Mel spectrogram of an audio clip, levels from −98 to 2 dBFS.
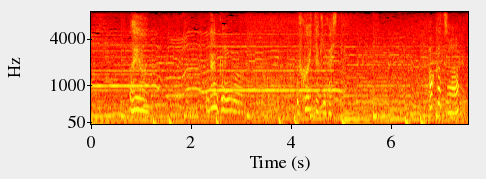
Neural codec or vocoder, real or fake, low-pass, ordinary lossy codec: none; real; none; none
